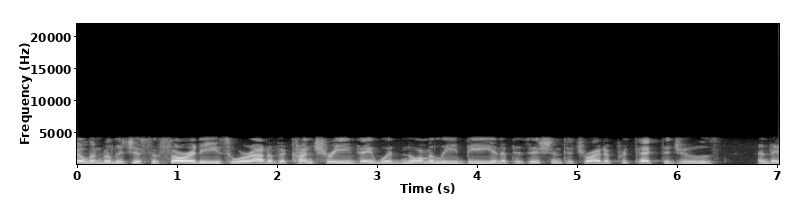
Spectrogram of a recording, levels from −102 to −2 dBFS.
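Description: No dropouts, clicks, distortion or level jumps turn up anywhere in the audio.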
